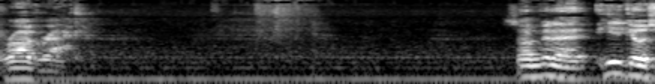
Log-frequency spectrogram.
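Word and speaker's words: Rograkh: go first and yes i know as always i'm saying it wrong and i spell it wrong in the description but i don't care you know because it still seems like rock rack so i'm gonna he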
